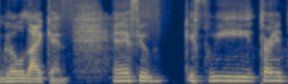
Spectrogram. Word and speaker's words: glow lichen: That's how it is pronounced, glow lichen.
